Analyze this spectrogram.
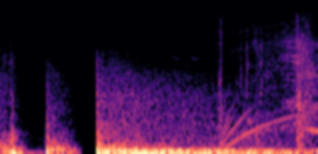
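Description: Upbeat game music plays loudly.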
